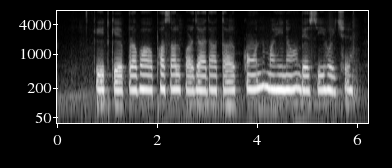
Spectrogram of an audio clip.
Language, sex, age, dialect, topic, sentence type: Maithili, female, 25-30, Eastern / Thethi, agriculture, question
